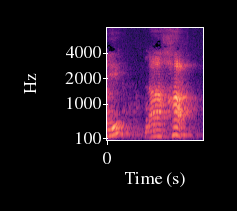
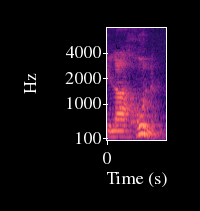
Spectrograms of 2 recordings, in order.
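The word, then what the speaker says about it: إِلَٰهَ: So we are not pronouncing ilahun. We are pronouncing this as a ha, fatah, ilaha, right? So when la comes before a noun, it changes two dhammas into a fatah.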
